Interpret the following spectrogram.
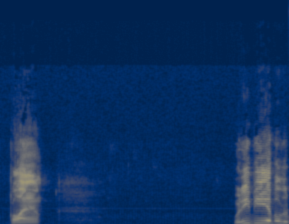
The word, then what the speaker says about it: Gallant: That's how he wants his name pronounced. Gallant.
